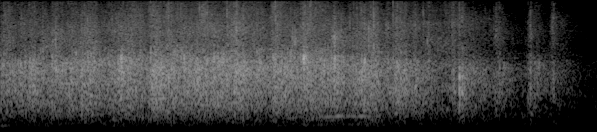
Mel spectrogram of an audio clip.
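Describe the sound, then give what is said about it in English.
A church audience applauds after worship, a steady, dense wash of clapping that holds level for about four seconds, then thins out and fades at the end. “Why don't we give God a hand for the worship that we just had?”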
